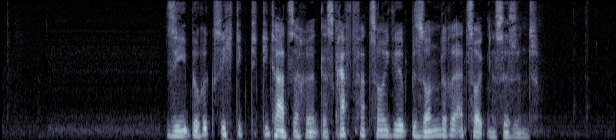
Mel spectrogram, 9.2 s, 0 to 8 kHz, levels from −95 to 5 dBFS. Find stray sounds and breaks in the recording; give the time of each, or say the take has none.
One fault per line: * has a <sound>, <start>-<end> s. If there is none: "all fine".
all fine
